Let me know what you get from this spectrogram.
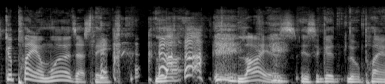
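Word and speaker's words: Lyre's: i always when i've seen it i've always pronounced it as lyra's right actually it makes a lot more sense yes i've watched a couple of videos today and it's pronounced liars so ah well that that makes a lot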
